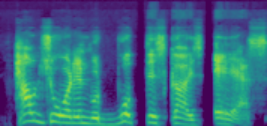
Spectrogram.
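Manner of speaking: put-on thick, heavy, laid-on New York accent. Retelling what a comic-loving guy said: imitating his thick New York accent. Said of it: "the most New York ac-".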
